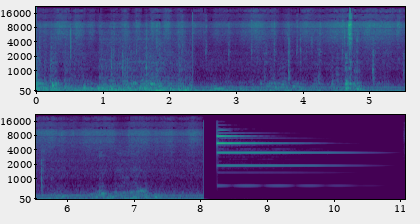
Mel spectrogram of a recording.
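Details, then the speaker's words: Suzuki Wagon R driving over bumps: low rumble with irregular clunks, rattles and grinding, blamed on worn aftermarket coilovers and sagging upper mounts, fixed by replacing the suspension and upper mounts. "どうもこんにちは本日はですねこちらのワゴンワールオープニングでね乗ってる時の不快なゴリゴリオンごとごとを聞こえたと思うんですけどもこちらのイオン対策を行いたいと思います"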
